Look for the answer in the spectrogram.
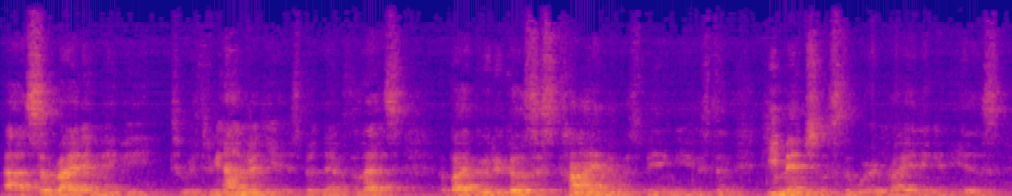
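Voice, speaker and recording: Echoey, distant recording of a low-voiced male lecturer. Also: steady tone, normal speed, few pauses. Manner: erudite, discursive, checks in often with "right?". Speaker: lecturer in Buddhist studies. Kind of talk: informal academic lecture. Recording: very echoey, distant microphone, faint hum and noise.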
